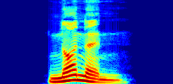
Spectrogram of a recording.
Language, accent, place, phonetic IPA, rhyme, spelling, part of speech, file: German, Germany, Berlin, [ˈnɔnən], -ɔnən, Nonnen, noun, De-Nonnen.ogg
- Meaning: plural of Nonne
